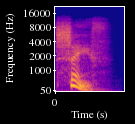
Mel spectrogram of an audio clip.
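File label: "safe", English, British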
